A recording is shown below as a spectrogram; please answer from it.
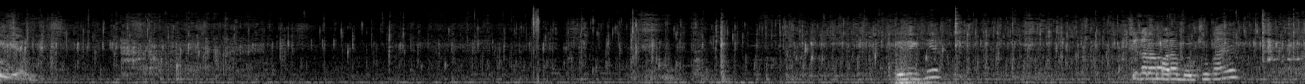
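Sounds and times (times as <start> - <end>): food bubbling and sizzling in a pan: 0.0 - 13.0
metal spoon scraping a pan: 1.2 - 2.5, 12.6 - 13.0.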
